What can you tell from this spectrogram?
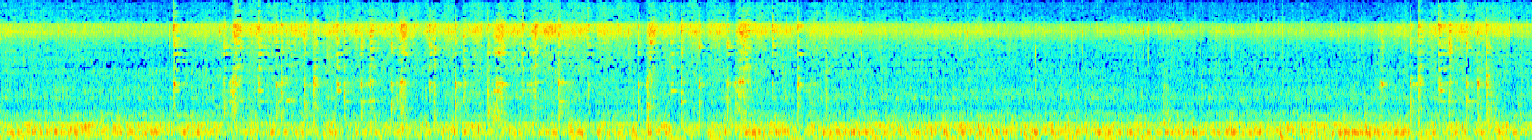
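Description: Diced onion and chopped garlic sizzling in hot oil in a wok, with a metal wok spatula scraping and clicking against the pan as they are stirred. The scraping is busiest from about two to ten seconds in and again near the end.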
